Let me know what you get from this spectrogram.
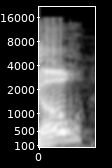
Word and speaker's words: geaux: My mom and dad and whole family actually lives in northern Louisiana, so they taught me how to, I think it's spelled G-E-A-U-X, yes. Go.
